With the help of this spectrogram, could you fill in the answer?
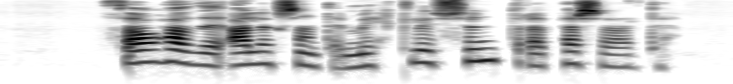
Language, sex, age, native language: Icelandic, female, 50-59, Icelandic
